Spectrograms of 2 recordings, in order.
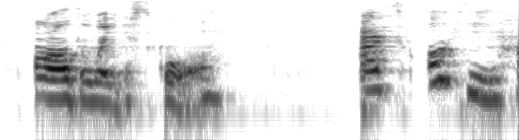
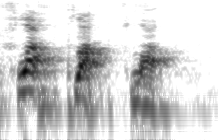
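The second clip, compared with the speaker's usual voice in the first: plain reading voice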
